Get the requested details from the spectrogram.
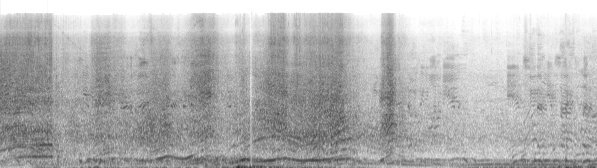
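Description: Car engines rev hard, rising and falling in pitch.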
